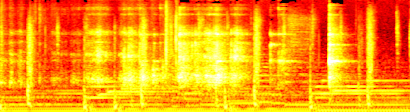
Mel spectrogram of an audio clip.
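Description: Peppercorns being crushed in a hand-twisted cast iron grinder: a run of small, irregular metallic clicks and crunches. Background music plays underneath.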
